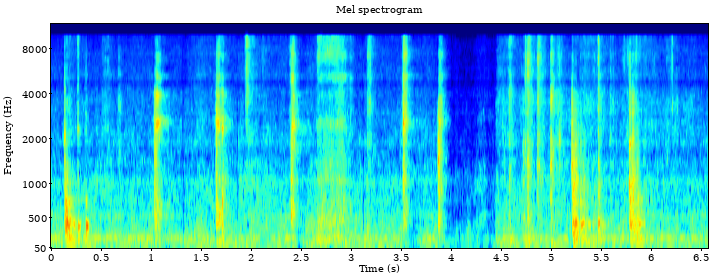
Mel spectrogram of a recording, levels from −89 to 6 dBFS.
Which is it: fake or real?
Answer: fake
